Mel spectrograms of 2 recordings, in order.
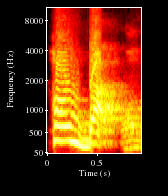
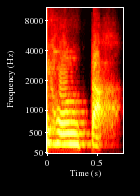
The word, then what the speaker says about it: Honda: Honda also it is pronounced as DA only. Honda. Yes, da. Whereas in Tanaka, it's ta, right? Yeah. So here it's Honda, always da. It'll never be Honta.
